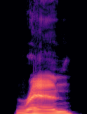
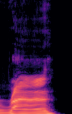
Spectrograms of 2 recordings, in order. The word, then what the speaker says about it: Reims: But then you've got Stade Reims, which is also pronounced Rennes or Rhin. It's very confusing.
